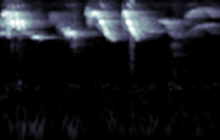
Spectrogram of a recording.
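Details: Common iora singing as a training model for other cage birds: three or four bright whistled notes sweeping downward, then a long smooth rising-falling whistle, clean with little background.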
